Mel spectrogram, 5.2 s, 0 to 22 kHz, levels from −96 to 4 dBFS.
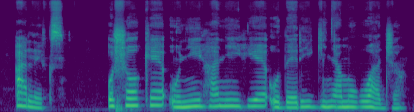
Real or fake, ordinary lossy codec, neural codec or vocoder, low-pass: fake; none; vocoder, 44.1 kHz, 128 mel bands, Pupu-Vocoder; none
